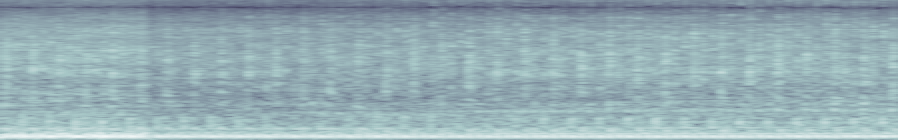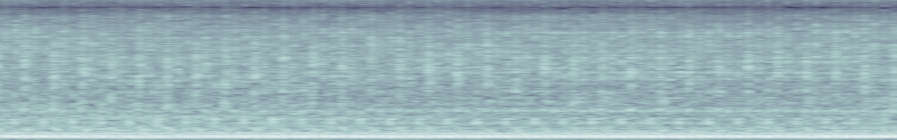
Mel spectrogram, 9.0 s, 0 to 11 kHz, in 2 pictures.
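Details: 1969 Corvair (paperwork says 69) flat-six, unrun for years, first start on jump box: loose, uneven idle with fast ragged puffing chuff about three per second over a deep rumble; exhaust leaks and rough running, loose belt noted.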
